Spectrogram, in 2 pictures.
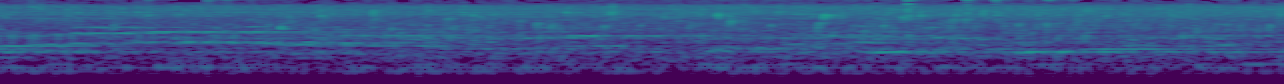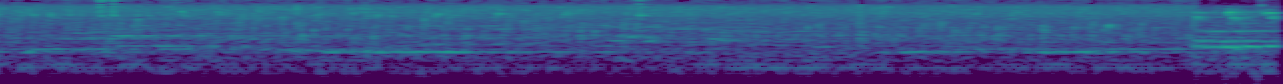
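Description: Thekua dough fries in hot oil with a steady, soft bubbling and sizzling hiss that holds at a low, even level throughout.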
